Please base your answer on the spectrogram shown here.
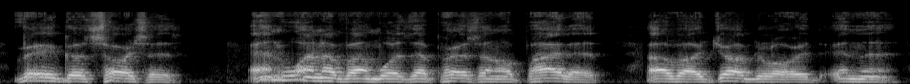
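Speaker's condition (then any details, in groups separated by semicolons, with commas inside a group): ALS; voice affected and fading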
